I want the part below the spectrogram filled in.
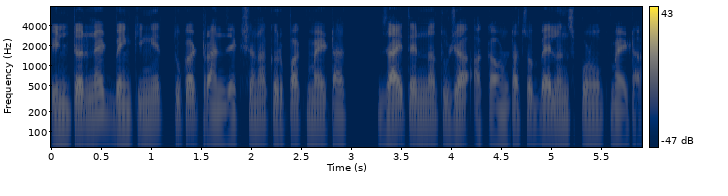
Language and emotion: Goan Konkani, neutral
